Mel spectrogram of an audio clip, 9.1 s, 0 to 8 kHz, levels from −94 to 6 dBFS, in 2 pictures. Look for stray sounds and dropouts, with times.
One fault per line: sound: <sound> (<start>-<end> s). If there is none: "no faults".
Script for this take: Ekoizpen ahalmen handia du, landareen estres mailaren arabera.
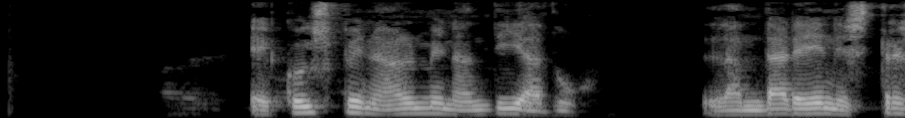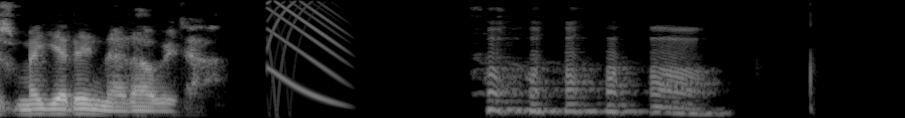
sound: chirp (5.9-6.3 s)
sound: laugh (6.9-8.2 s)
